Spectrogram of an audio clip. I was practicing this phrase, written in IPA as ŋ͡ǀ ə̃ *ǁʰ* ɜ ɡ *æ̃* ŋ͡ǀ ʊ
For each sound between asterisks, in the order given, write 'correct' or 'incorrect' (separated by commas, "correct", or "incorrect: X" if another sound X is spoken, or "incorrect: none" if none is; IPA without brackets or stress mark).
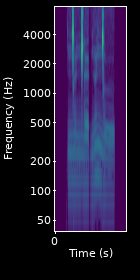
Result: incorrect: ŋ͡ǁ, incorrect: ə̃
